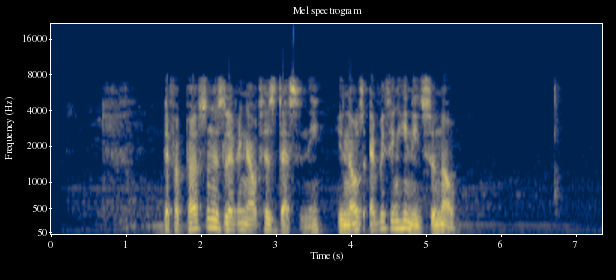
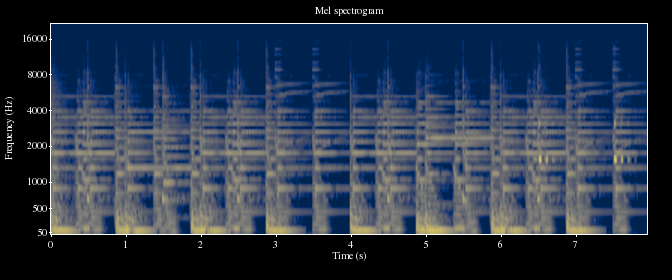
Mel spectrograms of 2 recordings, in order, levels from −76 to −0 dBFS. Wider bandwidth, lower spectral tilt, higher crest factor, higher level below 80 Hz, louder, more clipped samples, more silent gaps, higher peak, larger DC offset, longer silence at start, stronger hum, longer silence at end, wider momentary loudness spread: second, 8.4 kHz vs 14 kHz; second, -3.5 dB/octave vs -5.5 dB/octave; about the same, 18 dB vs 18 dB; second, -52 dBFS vs -40 dBFS; first, -15 LUFS vs -23 LUFS; neither; neither; first, 0 dBFS vs -4 dBFS; neither; first, 0.75 s vs 0 s; neither; first, 0.65 s vs 0 s; first, 13 LU vs 7 LU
